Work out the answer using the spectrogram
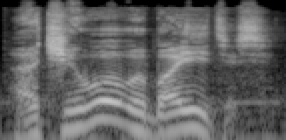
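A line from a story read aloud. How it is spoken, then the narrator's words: Hoarse. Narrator (Russian): хрипло сказал Вэй Стивенс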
